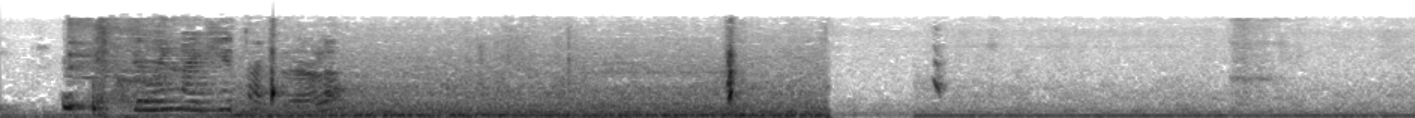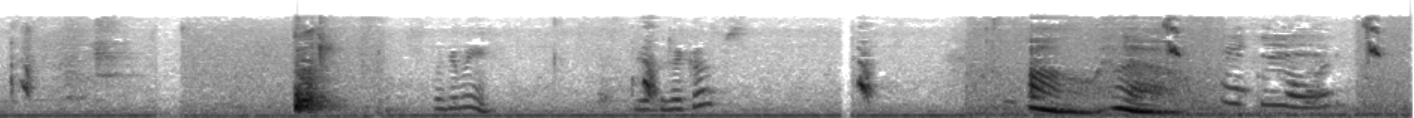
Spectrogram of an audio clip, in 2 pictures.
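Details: Kitten with hiccups: small, abrupt chirp-like catches repeating irregularly, with a steady hum and a soft cry near the end.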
